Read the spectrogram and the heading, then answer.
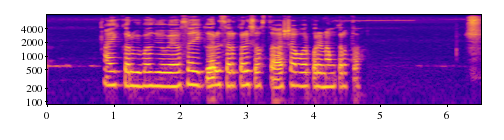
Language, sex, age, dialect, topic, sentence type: Marathi, female, 41-45, Southern Konkan, banking, statement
